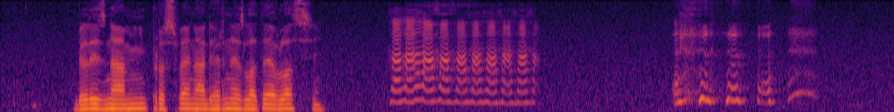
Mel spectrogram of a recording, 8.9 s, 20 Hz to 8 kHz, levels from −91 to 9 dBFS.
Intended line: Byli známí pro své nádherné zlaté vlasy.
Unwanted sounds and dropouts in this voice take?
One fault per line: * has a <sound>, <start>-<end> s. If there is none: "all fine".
* has a laugh, 3.9-5.4 s
* has a laugh, 6.7-8.3 s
